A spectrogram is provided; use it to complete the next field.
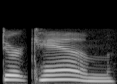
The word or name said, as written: Durkheim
